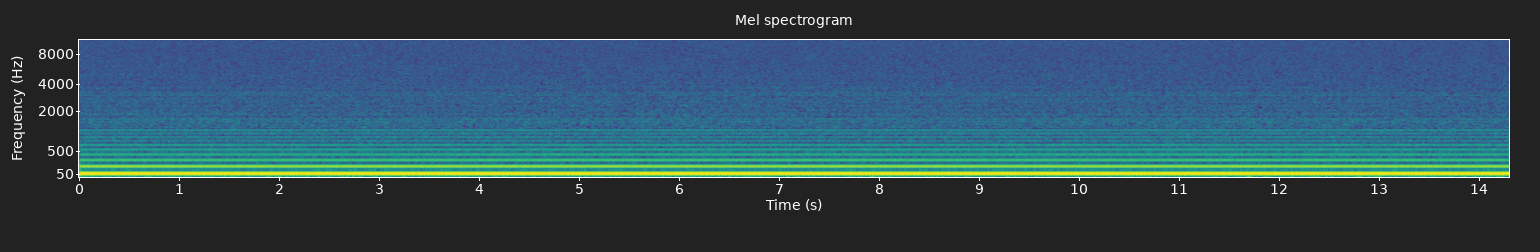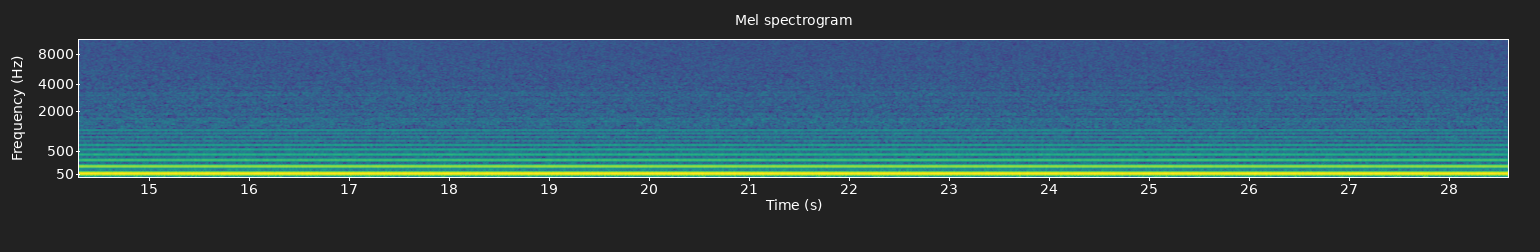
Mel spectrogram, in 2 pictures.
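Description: Steady electrical mains hum with a layer of hiss, a low buzz with a few fainter steady tones above it, unchanging throughout. No music or singing comes through.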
